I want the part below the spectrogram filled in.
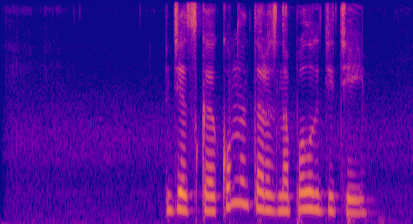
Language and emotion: Russian, neutral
